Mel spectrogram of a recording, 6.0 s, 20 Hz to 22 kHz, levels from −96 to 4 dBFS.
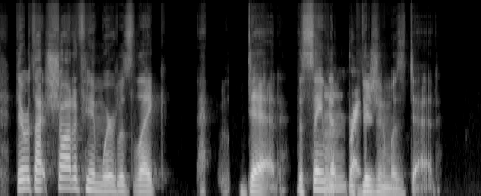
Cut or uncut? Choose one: cut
